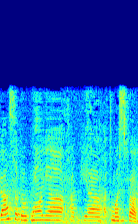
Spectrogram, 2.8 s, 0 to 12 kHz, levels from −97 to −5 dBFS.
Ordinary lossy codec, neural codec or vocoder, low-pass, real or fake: MP3, 64 kbps; codec, 16 kHz, 1.1 kbps, Voila-Tokenizer; 7.2 kHz; fake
